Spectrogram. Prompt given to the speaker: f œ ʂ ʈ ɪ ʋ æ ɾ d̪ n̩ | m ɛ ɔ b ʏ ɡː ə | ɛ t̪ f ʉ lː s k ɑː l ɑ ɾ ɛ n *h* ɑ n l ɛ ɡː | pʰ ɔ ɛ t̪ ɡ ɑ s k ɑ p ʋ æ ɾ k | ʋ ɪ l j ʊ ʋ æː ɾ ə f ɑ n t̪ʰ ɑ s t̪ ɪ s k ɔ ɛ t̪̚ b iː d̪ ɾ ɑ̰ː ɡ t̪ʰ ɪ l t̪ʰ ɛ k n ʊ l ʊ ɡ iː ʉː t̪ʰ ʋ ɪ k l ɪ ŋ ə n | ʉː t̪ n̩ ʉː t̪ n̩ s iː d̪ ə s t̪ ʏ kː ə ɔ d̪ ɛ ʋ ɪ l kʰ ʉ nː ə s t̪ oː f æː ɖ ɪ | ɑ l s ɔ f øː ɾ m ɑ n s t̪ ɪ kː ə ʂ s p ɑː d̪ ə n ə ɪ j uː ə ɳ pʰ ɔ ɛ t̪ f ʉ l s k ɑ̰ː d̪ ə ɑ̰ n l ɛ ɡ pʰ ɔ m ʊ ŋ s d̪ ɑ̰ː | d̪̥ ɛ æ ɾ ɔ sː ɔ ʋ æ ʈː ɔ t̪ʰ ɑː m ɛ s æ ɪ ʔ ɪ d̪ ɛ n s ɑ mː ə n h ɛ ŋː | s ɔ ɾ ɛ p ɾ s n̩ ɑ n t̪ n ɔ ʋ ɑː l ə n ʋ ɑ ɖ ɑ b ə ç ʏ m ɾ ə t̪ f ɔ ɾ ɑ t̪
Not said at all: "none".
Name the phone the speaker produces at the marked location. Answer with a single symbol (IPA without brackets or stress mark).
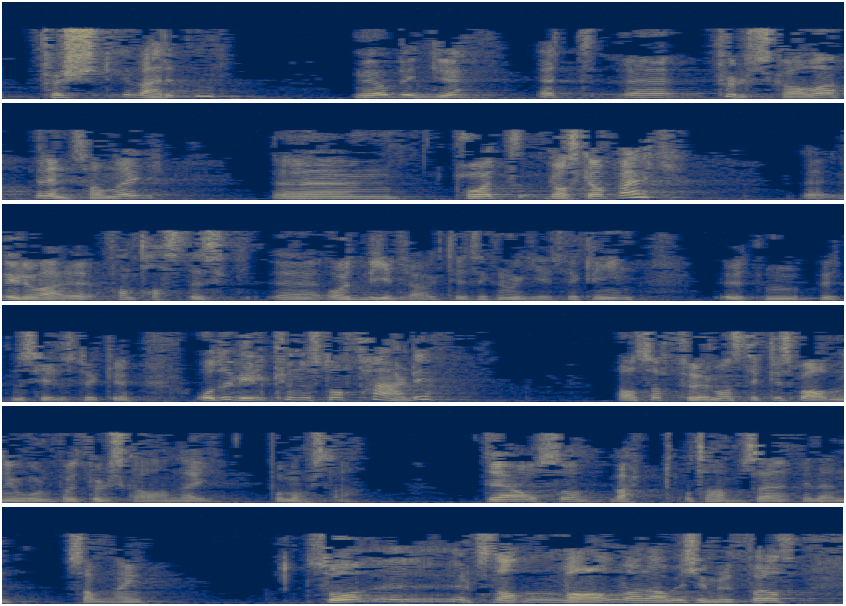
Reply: s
